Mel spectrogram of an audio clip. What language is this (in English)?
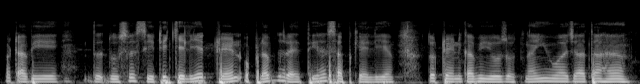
Urdu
